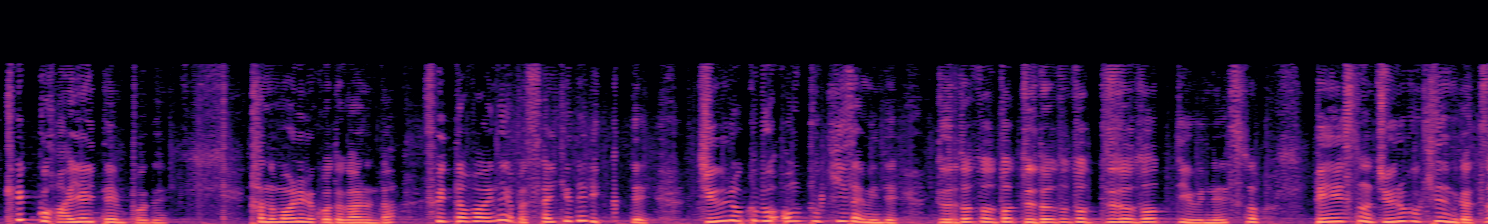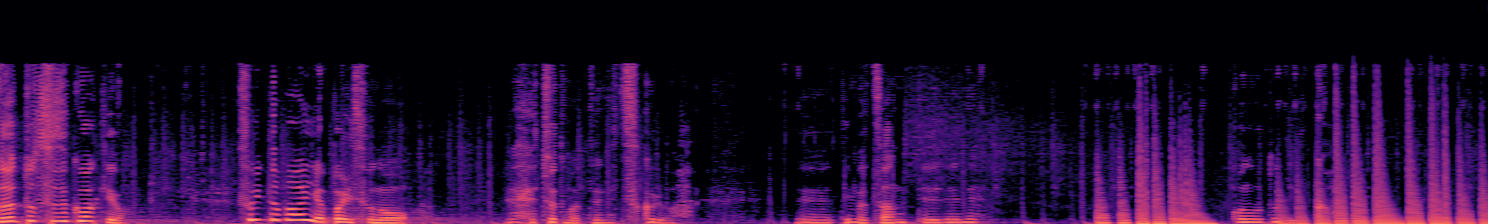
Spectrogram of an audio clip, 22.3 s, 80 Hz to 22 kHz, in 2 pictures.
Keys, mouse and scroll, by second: 14.0 middle click, 14.6 middle click, 16.9 click, 18.3 click, 19.2 click, 19.4 click, 19.5 click, 19.6 click, 19.8 click, 20.5 click, 20.7 click, 20.8 click, 21.0 click, 21.1 click, 21.3 click, 21.7 click, 21.9 click, 22.1 click, 22.2 click.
